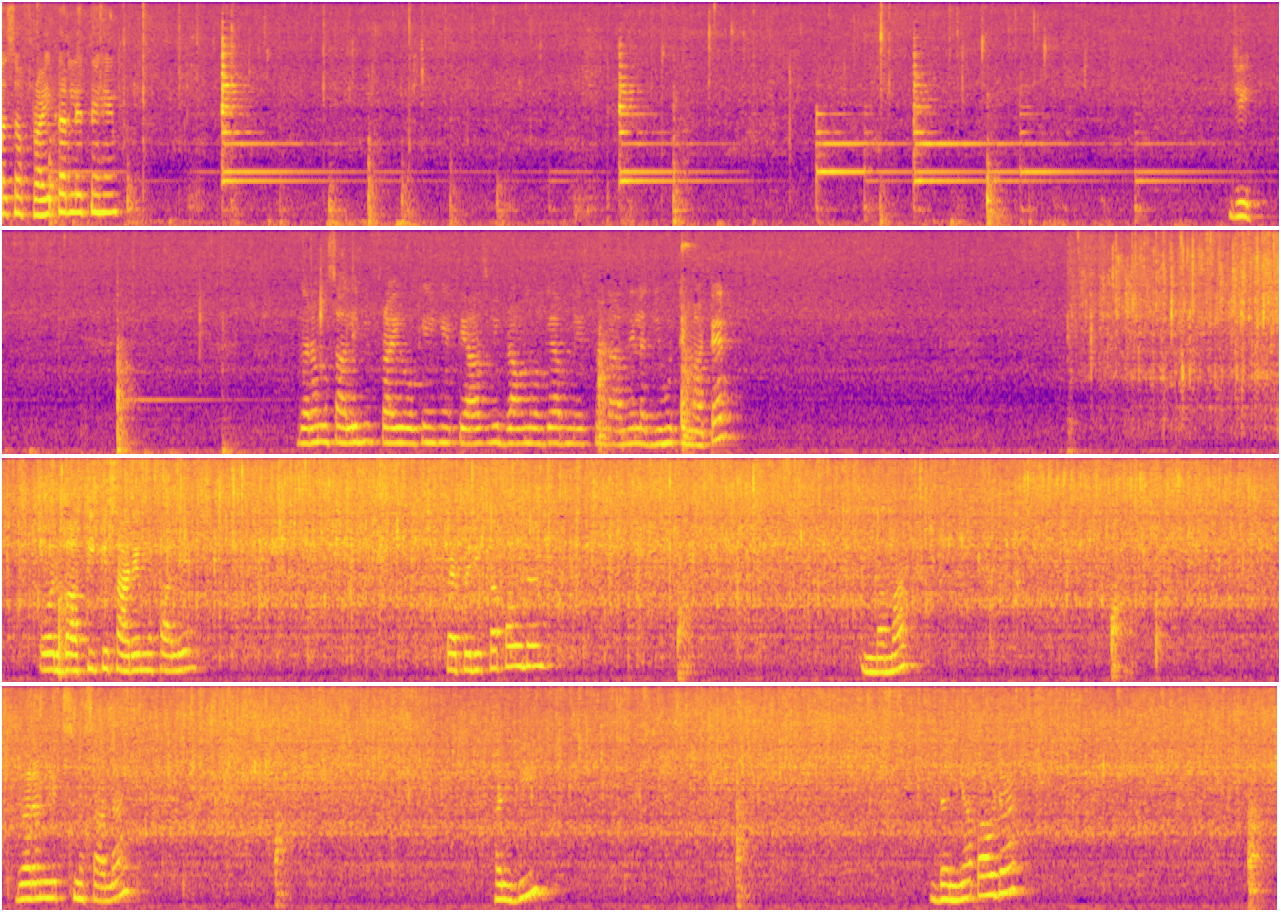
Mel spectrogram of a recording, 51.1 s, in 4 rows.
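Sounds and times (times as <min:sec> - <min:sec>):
onions sizzling in hot oil: 0:00.0 - 0:51.0
ringing notes: 0:01.9 - 0:12.7, 0:13.9 - 0:15.3
wooden spoon scraping a pot: 0:03.6 - 0:06.2.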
